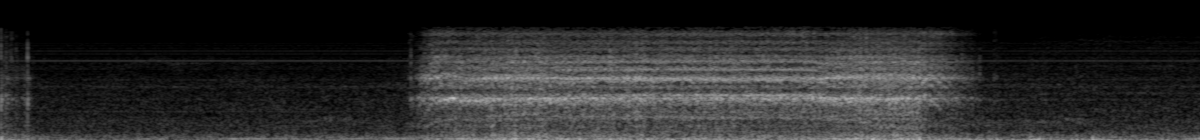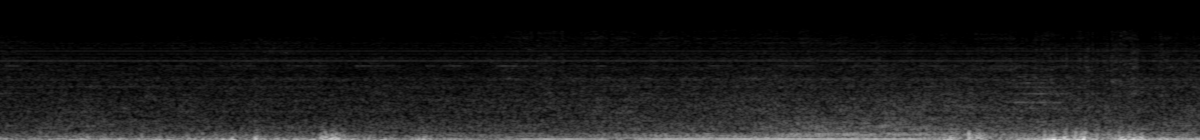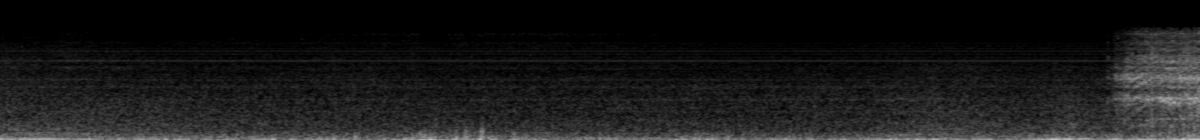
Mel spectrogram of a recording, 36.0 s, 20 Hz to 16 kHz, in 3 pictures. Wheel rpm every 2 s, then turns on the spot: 0, 0, 120, 160, 110, 0, 0, 0, 0, 0, 0, 0, 0, 0, 0, 0, 0, 40.
none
